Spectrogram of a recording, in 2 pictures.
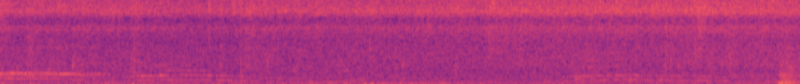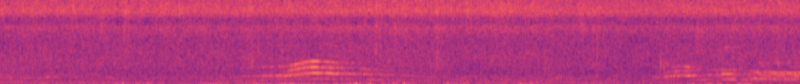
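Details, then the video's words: Cats arguing with each other, trading repeated arched, wavering yowls that rise then fall, some brief and some stretched, with a sharp click near the middle and a steady low hum underneath. "Cats Talking to each Other : Funny cat sounds when arguing"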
